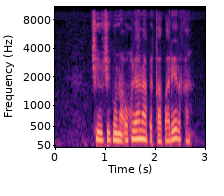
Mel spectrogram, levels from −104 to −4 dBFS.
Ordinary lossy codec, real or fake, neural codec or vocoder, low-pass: Opus, 32 kbps; real; none; 9.9 kHz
